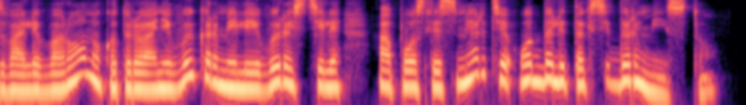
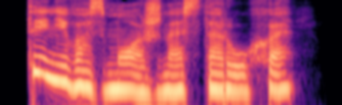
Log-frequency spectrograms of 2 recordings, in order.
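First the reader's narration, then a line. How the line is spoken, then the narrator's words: Moaning. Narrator (Russian): простонала Фатима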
